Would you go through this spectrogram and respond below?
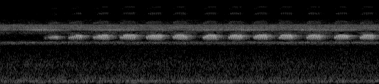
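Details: Night insects: after a brief lull, sharp high chirps start and repeat steadily about four per second above an unbroken piercing trill and a softer lower drone.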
